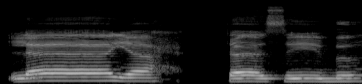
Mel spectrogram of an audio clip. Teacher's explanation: बा पर वक़फ़ की हालत में क़लक़ला करेंगे, जब वक़फ़ नहीं करेंगे फिर यहाँ क़लक़ला नहीं होगा।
